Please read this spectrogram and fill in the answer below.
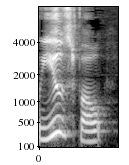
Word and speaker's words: useful: a vowel here but the reason you use a it's because this vowel you sounds you so every time you have a you that sounds you this one sounds like ugly but this one sounds you useful you need to use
